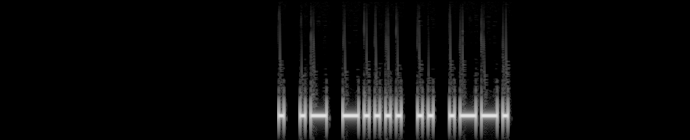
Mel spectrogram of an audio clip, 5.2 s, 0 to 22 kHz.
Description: Morse code, heard as a keyed tone, about 32 wpm, 700 Hz. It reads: EA6IP
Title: DXCC-100 Call Signs - 5 Characters - Repeated 3x - 30wpm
